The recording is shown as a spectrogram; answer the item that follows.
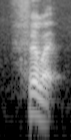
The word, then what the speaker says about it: filet: like a filet mignon you pronounce it filet right they pronounce it fill it yeah say fill it and tourniquet and we as oh so many people they call it philip they're uneducated get me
